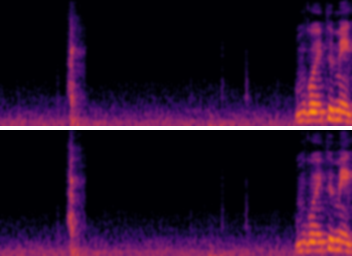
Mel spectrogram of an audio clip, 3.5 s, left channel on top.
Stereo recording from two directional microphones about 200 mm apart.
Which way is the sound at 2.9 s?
20° left (ahead or behind).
